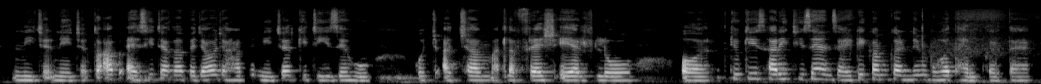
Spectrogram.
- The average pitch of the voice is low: No, high, 195 Hz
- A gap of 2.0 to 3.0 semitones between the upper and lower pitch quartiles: Yes, narrow, 2.6 semitones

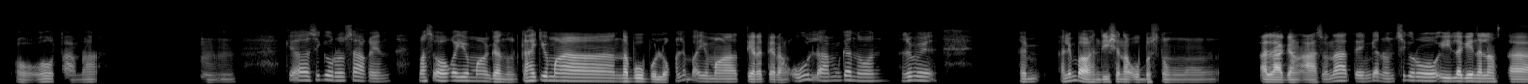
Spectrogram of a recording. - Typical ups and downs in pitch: No, wide, 6.7 semitones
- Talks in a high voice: No, medium, 140 Hz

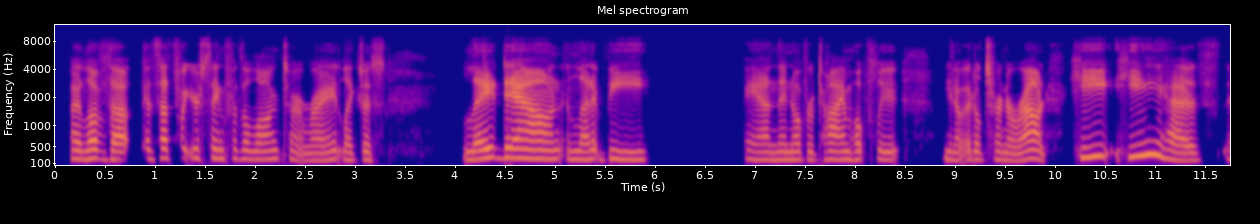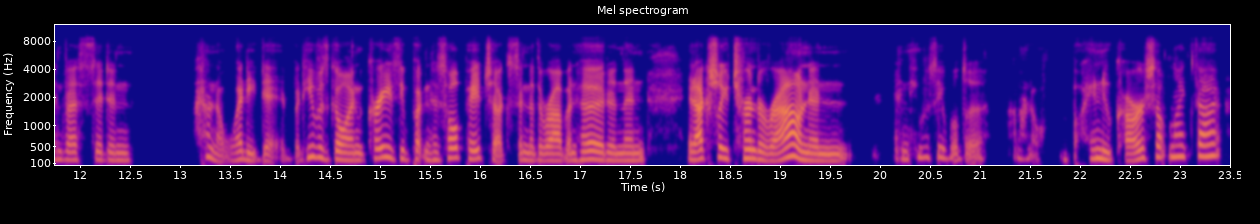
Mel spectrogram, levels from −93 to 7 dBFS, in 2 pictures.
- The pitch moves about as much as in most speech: Yes, average, 3.3 semitones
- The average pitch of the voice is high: Yes, high, 195 Hz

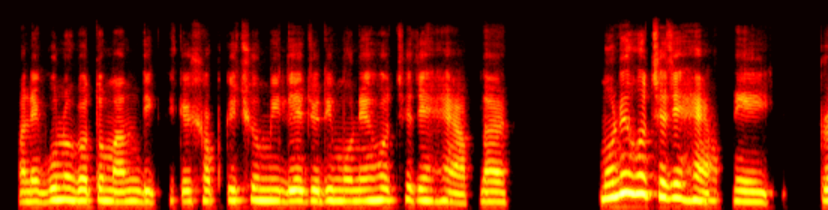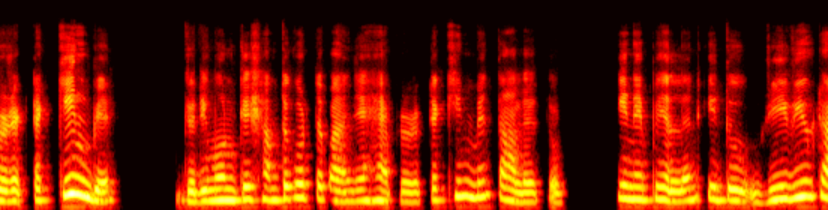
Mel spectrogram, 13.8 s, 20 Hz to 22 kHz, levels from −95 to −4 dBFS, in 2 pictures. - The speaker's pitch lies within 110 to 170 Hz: No, high, 210 Hz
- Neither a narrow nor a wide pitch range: Yes, average, 3.2 semitones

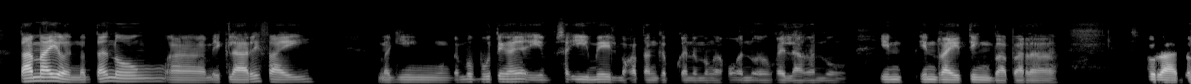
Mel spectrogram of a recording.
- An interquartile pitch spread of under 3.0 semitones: Yes, narrow, 2.6 semitones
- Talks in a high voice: No, low, 110 Hz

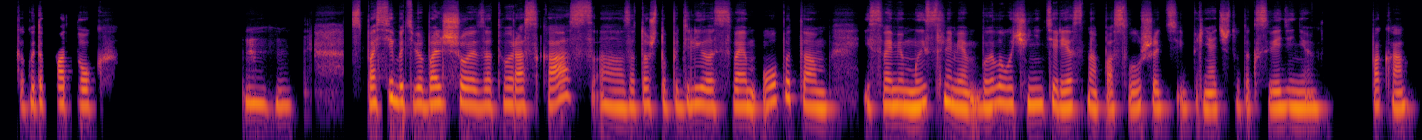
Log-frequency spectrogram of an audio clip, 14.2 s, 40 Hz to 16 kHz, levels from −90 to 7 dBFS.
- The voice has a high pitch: No, medium, 175 Hz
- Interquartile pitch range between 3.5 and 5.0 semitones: No, narrow, 2.5 semitones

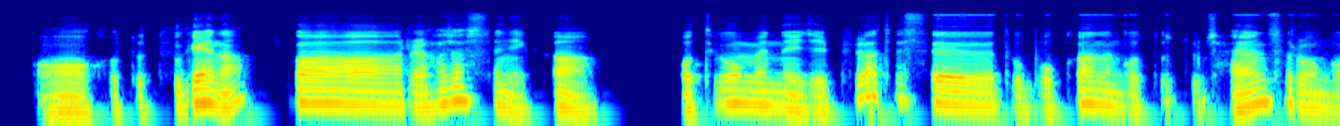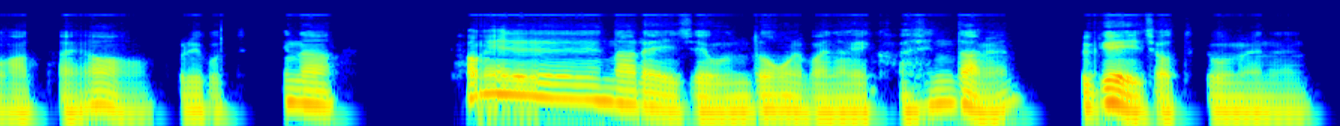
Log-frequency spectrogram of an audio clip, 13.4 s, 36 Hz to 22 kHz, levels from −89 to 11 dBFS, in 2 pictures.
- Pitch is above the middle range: No, very low, 95 Hz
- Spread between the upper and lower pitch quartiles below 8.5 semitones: Yes, wide, 5.5 semitones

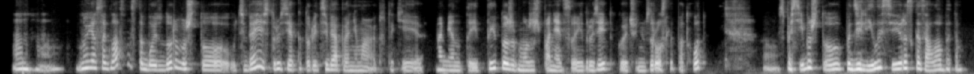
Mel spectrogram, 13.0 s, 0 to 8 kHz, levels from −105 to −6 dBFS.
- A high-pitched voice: Yes, high, 205 Hz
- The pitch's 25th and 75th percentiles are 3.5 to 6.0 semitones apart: Yes, average, 4.0 semitones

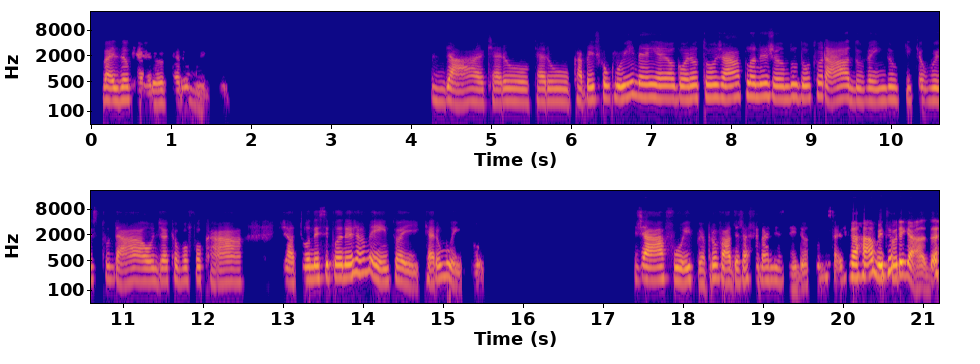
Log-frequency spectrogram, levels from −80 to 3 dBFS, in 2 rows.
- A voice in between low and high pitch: Yes, medium, 180 Hz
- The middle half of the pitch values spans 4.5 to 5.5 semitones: No, average, 3.1 semitones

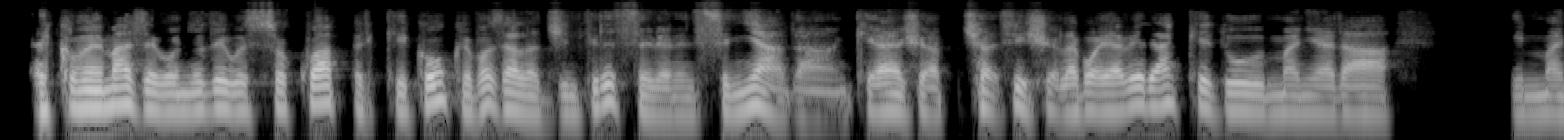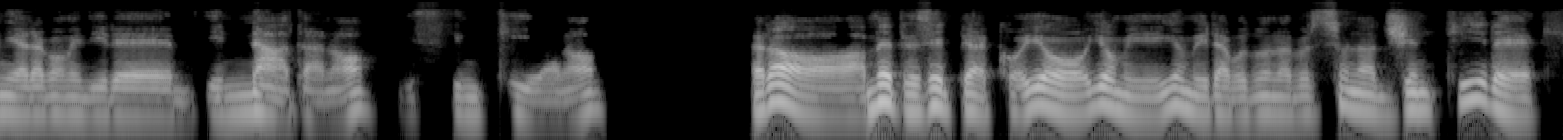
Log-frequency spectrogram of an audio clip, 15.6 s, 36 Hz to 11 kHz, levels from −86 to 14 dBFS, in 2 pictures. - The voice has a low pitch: Yes, low, 115 Hz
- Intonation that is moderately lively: Yes, average, 3.8 semitones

